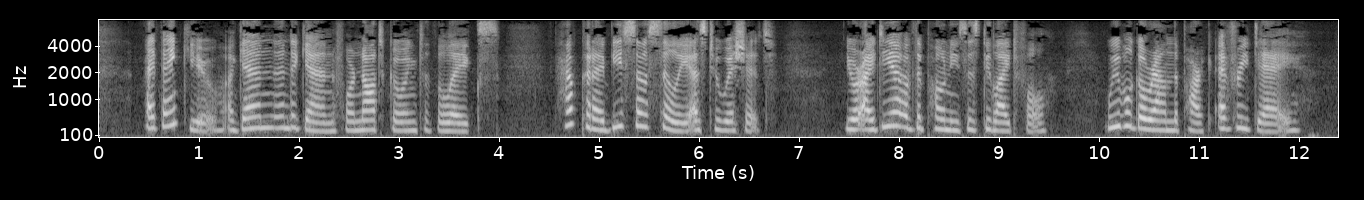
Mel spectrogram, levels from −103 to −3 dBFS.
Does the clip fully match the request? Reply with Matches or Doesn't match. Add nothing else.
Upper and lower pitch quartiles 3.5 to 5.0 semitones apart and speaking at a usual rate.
Matches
